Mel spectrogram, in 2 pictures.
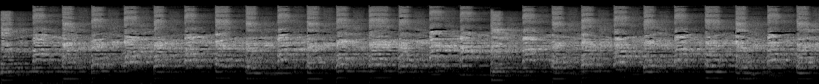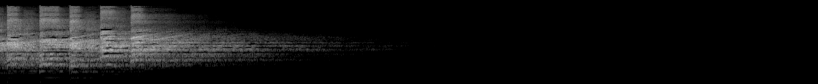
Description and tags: Melo2XX
-Cute and interesting tweaked synth "semi-vocal" sound making a sweet and moderately complex arpeggio-type melody at around 100 bpm.
-Could be used as intro or maybe the drop.
Maj, ref, commercially, pattern, wet, Intro, progression, semi-vocal, quality, Melody, processed, synth, Original, loop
